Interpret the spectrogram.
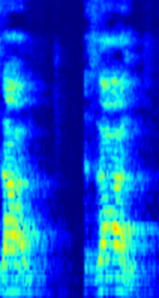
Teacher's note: জাল উচ্চারণ করার সময় আমরা খেয়াল রাখব জালটা হবে একটু তুতলাম জিবের আগা সামনের দাঁতের সঙ্গে লাগিয়ে উচ্চারিত হবে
